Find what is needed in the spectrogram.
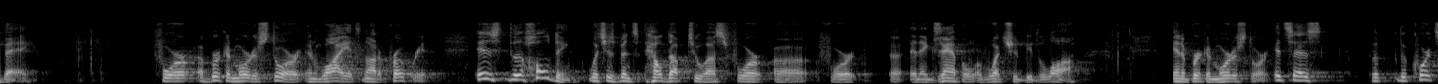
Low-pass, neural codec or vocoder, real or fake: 7.2 kHz; vocoder, 44.1 kHz, 128 mel bands every 512 samples, BigVGAN v2; fake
